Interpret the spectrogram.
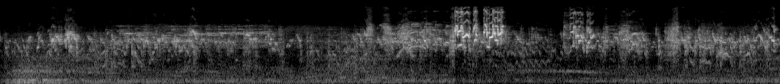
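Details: Rosella birds vocalising, played to stimulate mating; steady buzzy twittering in waves, with a loud sharp burst in the middle and softer chatter after.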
